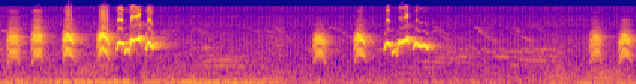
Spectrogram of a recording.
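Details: Sooty-headed bulbul in its natural voice: a run of quick, slightly harsh chirps and a tumbling warbled flourish, then scattered single chirps and a short fluty phrase, with pauses between.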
